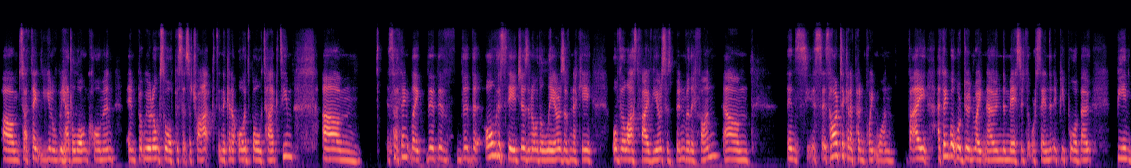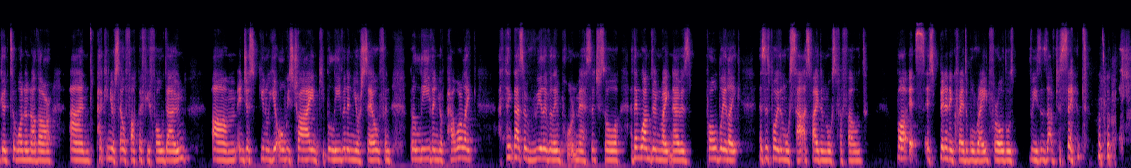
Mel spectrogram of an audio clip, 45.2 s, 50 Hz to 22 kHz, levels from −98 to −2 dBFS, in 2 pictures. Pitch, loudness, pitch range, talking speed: 190 Hz, -29 LUFS, 185-205 Hz, 210 wpm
